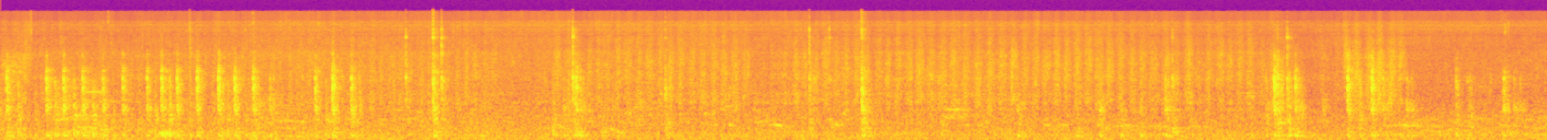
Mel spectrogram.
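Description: Dried rice puffing in hot cooking oil in a mesh strainer, crackling and popping: a quick run of pops as it goes into the oil, scattered pops after that, and another flurry near the end.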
